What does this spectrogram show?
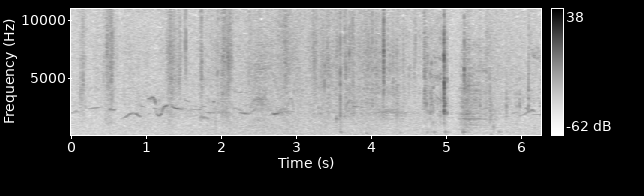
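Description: Outdoor birdsong: birds chirping and whistling in short, bending notes, with scattered light clicks, the sharpest one near the end.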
